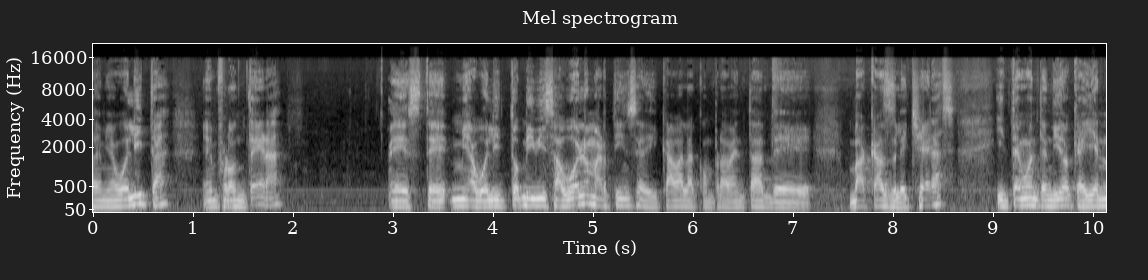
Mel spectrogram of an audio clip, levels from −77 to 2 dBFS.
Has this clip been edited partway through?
yes; 1 cut; at 8.0 s

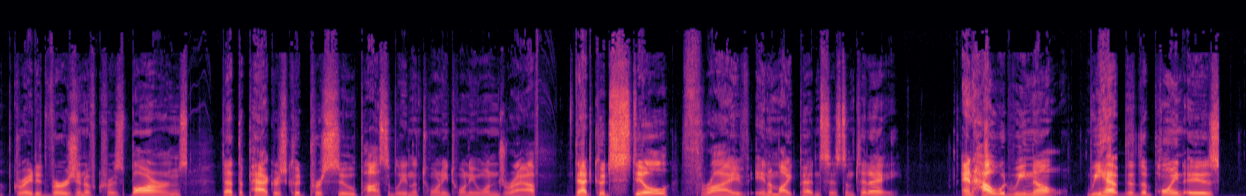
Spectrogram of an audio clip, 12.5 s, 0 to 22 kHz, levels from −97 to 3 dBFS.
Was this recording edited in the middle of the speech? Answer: yes; 1 cut; at 11.2 s

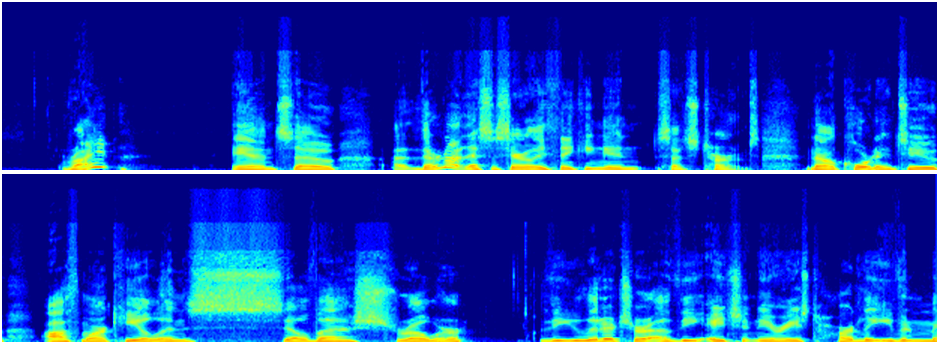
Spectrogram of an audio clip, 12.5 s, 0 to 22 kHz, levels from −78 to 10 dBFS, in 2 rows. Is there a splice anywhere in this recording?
no; 0 cuts

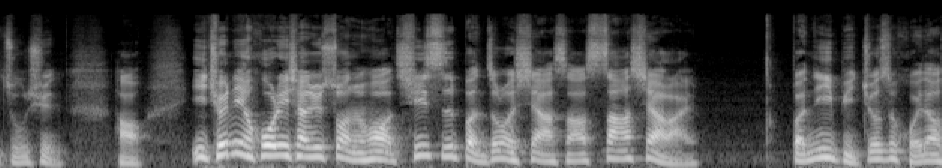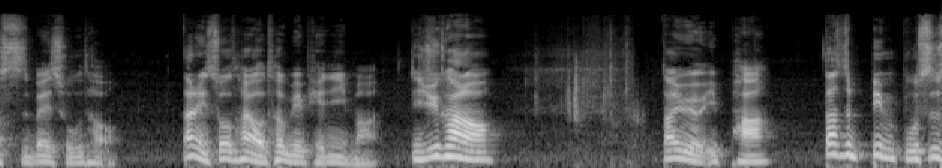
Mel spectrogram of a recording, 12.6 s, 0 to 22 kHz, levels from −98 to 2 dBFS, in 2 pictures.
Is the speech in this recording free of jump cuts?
no; 2 cuts; at 8.8 s, 10.6 s

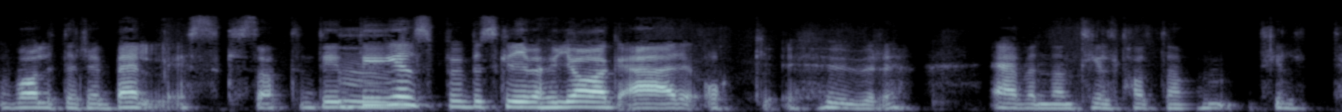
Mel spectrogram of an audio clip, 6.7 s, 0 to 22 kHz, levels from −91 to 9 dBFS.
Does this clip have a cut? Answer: no; 0 cuts

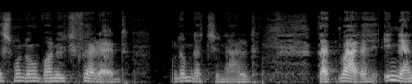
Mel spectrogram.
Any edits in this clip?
yes; 1 cut; at 1.5 s

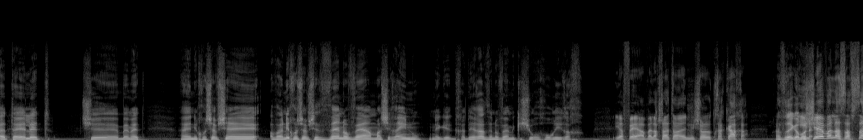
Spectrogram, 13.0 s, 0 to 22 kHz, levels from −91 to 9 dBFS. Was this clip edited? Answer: yes; 2 cuts; at 6.8 s, 11.5 s

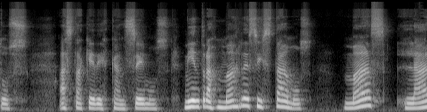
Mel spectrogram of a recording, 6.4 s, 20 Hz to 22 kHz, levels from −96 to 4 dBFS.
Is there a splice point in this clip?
yes; 1 cut; at 2.6 s

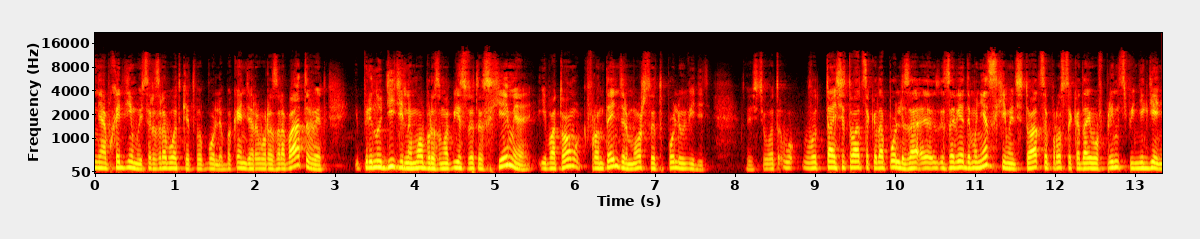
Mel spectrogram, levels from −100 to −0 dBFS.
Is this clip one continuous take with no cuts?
yes; 0 cuts

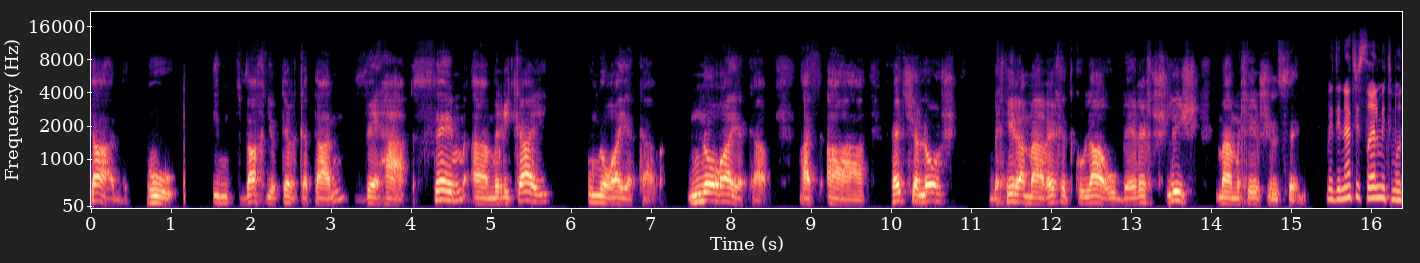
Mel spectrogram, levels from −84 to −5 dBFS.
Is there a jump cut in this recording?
no; 0 cuts

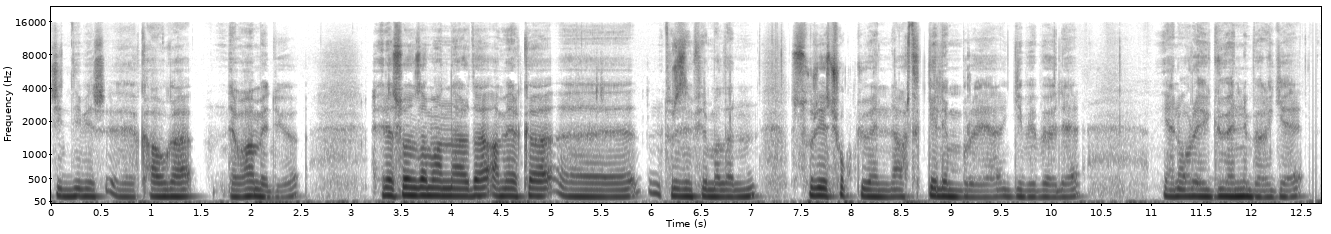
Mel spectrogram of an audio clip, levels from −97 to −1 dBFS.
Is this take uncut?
no; 1 cut; at 6.1 s

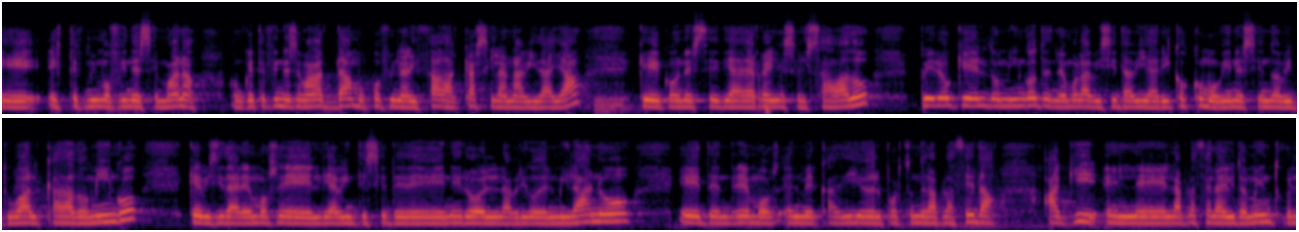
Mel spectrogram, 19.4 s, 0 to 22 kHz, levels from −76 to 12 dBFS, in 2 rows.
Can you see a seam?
yes; 1 cut; at 11.1 s

